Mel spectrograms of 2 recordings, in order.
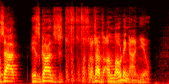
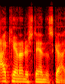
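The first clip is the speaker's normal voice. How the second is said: ordinary talk, nothing marked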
